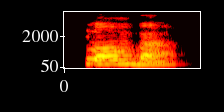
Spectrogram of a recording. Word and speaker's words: plumber: like when they want to pronounce the word plumber. Instead of pronouncing plumber, they always pronounce plumber.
